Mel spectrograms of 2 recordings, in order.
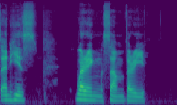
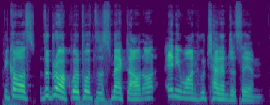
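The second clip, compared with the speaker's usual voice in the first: raised-pitch wrestling promo; swaggering showman hype with punched phrases; boastful wrestler, hyped; 5 semitones higher than usual. Acted. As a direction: talk yourself up to the arena.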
